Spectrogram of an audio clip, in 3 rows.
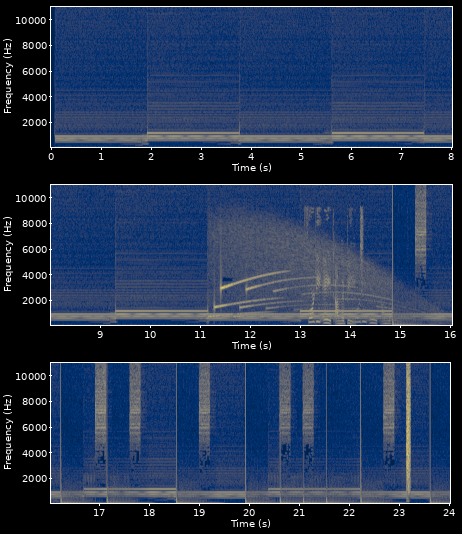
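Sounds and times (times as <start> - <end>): rising synth sweeps: 11.2 - 16.2
trap instrumental beat: 11.2 - 19.4
sustained synthesizer chords: 11.2 - 19.5
low bass: 14.9 - 23.0.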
